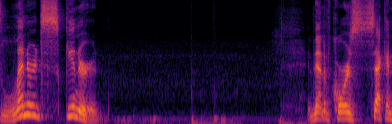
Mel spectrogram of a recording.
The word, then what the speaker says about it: Lynyrd Skynyrd: first one in 73 pronounced Leonard Skynyrd and then of course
